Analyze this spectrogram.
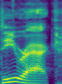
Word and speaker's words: Dirac: He introduces the idea of evolving coupling constants, and these were hypothesized by Paul Dirac, which is pronounced Dirac, I believe.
